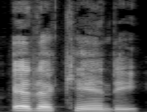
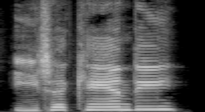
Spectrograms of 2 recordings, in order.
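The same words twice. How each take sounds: First: The name is said in a plain American accent. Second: The name is said in a British accent. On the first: The speaker calls it right. "I'm gonna call her" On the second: The speaker calls it wrong. "kind of like with a British accent"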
